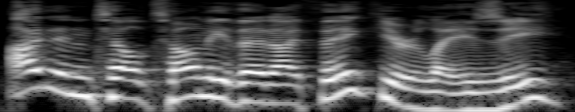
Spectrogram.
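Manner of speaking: "think" leaned on, then "you're lazy" dips and rises; stress on "think". Shown as a demonstration. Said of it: "How about this?".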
